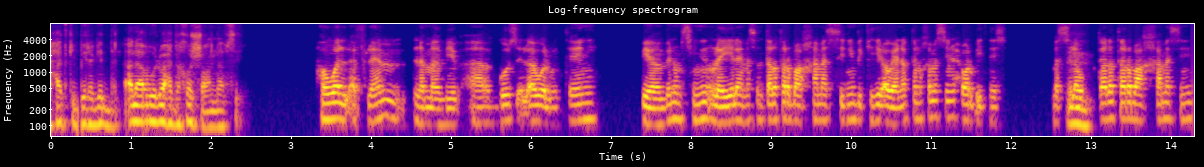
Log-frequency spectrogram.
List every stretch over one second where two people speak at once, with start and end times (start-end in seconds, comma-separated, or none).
none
